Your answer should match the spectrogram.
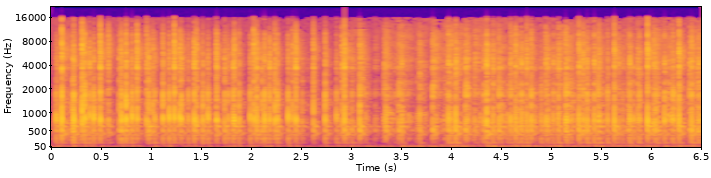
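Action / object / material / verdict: tap / plastic jar with screw lid / plastic / none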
